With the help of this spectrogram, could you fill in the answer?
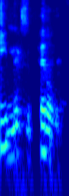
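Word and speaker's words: Mxyzptlk: It's pronounced Mixapitalik.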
